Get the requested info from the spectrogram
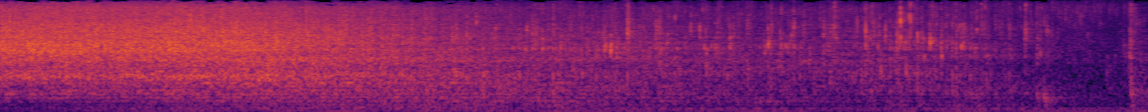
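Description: Water poured in a steady stream from a jug into a cooking pot of red lentils and diced vegetables, splashing loudest at first and getting gradually quieter as the pot fills.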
